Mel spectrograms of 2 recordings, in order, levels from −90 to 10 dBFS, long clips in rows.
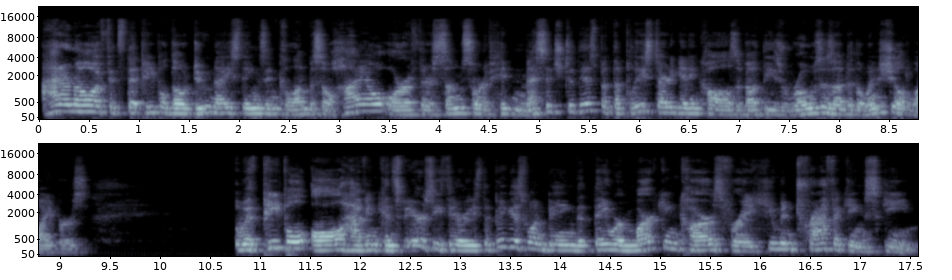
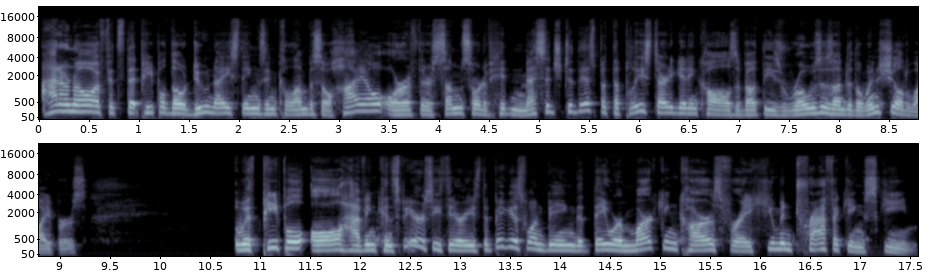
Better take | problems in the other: second | off-mic speech; far // room echo; very slight; dies away in 0.2 s

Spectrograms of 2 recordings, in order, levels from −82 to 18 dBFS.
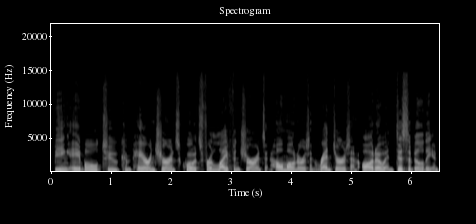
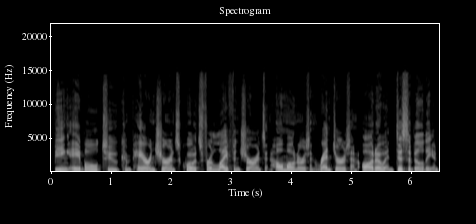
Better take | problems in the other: second | muffled; slightly; fading above 2 kHz

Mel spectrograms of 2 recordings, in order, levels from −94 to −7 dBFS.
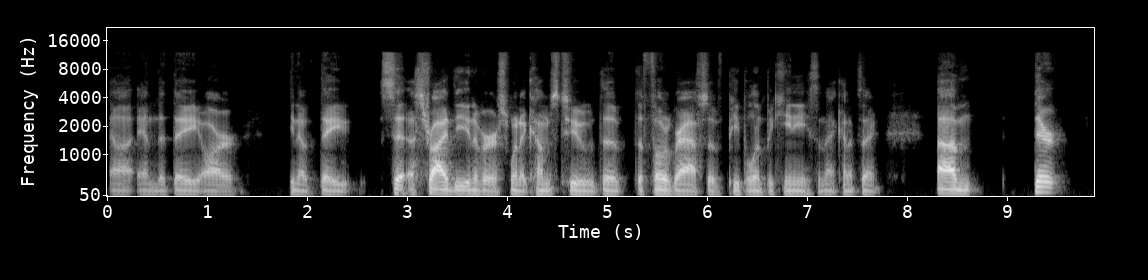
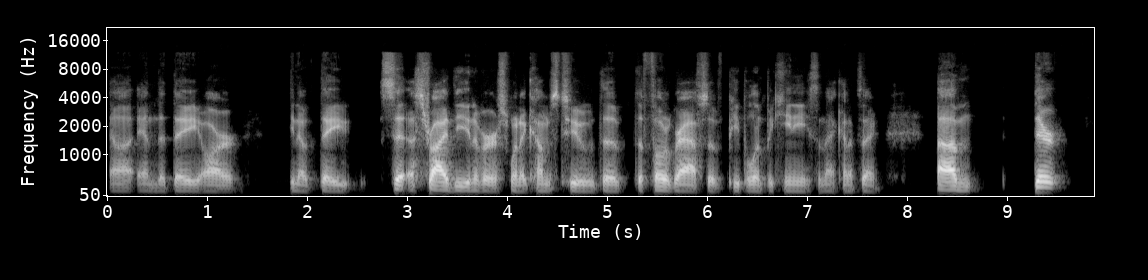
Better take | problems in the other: first | thin; somewhat; fading below 300 Hz

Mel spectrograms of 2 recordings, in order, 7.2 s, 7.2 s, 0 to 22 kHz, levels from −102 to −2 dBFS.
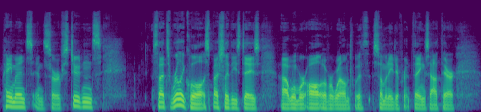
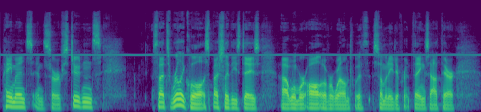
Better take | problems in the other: first | high-pitched whine; faint; throughout; 3.5 kHz, 25 dB below the speech

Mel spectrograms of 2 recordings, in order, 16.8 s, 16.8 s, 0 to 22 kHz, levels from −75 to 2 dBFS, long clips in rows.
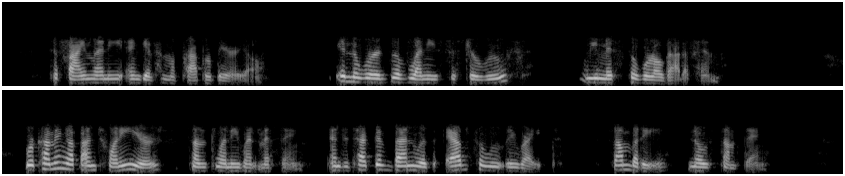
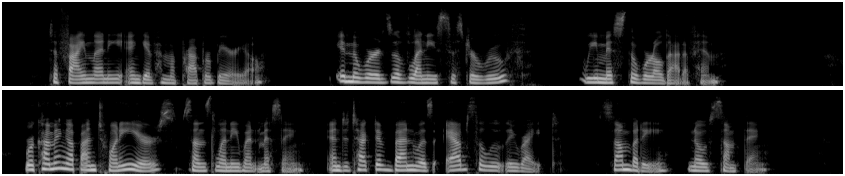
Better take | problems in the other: second | phone-call audio; poor line

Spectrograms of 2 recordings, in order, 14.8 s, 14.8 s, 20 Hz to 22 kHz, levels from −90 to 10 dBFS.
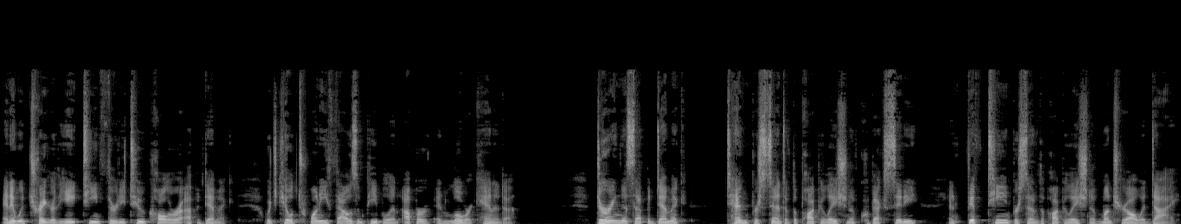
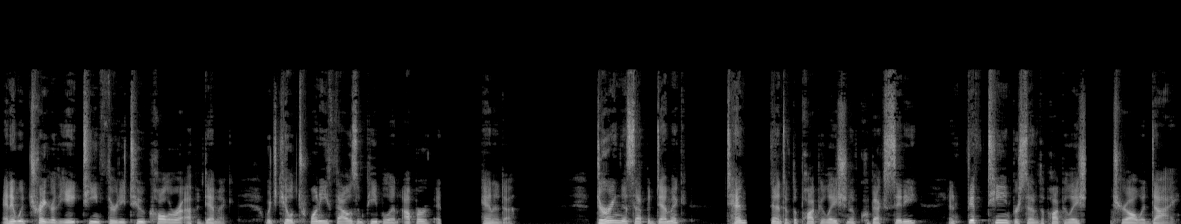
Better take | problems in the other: first | audio cutting out; at 5.5 s, at 9.5 s and at 14 s

